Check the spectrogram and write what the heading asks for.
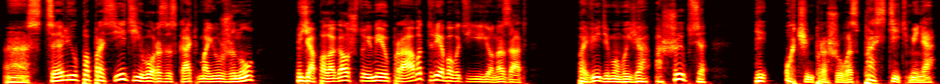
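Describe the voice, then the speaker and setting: A man's voice: expressive, normal speed, dry recording, clean studio sound, lightly acted. A man voicing a frightened, pleading middle-aged shopkeeper in an audiobook reading. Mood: anxious. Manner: high, anxious, exclaiming pleas.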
